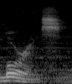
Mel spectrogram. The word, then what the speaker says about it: Lorenz: would be pronounced like Lorenz how it's actually pronounced Lawrence I the game just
